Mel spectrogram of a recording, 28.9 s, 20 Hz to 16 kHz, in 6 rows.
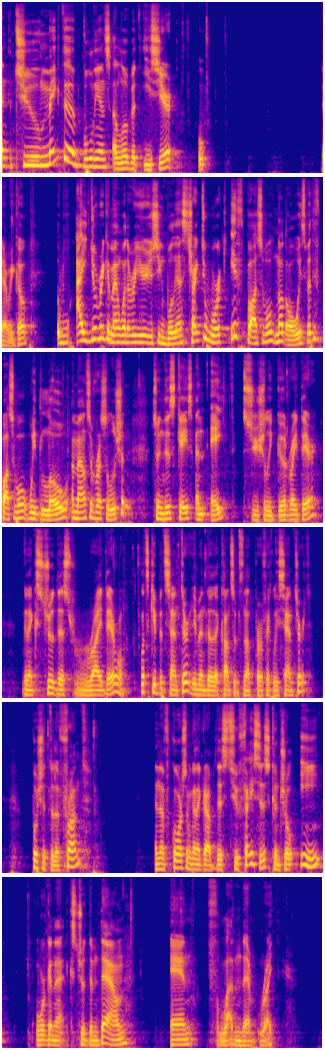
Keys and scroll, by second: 0.6 ctrl+z, 0.8 ctrl+z, 2.4 ctrl+z, 4.5 w, 5.7 ctrl+a, 10.0 8, 10.1 Return, 12.5 r, 13.5 w, 15.7 ctrl+z, 16.1 ctrl+z, 20.6 5, 21.3 q, 22.8 ctrl+e, 23.0 w, 24.5-25.6 typing, 26.3 ctrl+z.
